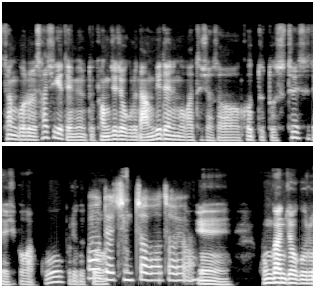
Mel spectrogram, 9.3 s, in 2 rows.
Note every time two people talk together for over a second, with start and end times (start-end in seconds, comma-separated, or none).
none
